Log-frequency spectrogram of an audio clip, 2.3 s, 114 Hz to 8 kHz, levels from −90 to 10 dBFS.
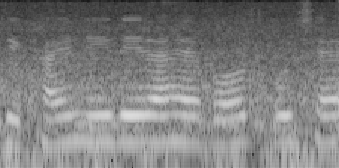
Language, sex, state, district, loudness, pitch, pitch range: Hindi, female, Odisha, Sambalpur, -15 LUFS, 215 Hz, 200-220 Hz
